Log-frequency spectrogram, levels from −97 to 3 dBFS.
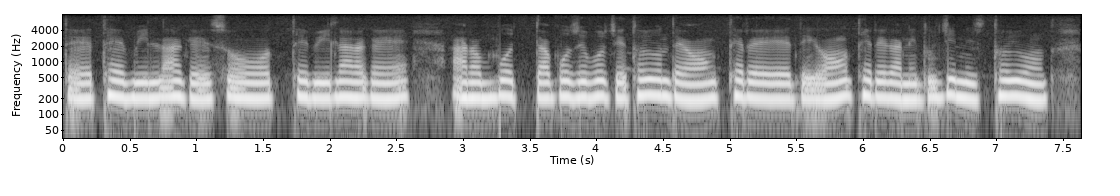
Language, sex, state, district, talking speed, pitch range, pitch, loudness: Chakma, female, Tripura, Unakoti, 150 wpm, 200-215 Hz, 205 Hz, -10 LUFS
